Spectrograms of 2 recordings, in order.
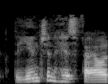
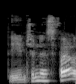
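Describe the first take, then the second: First: Said in the usual way. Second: Put-on high, questioning Indian accent; Indian-accented disbelieving help desk agent. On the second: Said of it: "An Indian voice is heard".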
